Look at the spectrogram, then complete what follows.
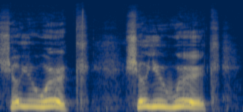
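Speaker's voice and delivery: very high, loud, drawn-out, shrill teacher voice. Quoting a math teacher who demanded shown work: imitating teacher, sounding hard of hearing. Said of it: "it sounded like she was hard of hearing".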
